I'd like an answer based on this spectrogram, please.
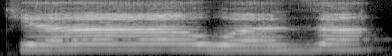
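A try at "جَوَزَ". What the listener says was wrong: jawaza, zainya rapuh. Jawaza,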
